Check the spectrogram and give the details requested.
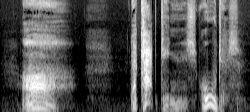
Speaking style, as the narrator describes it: said Davies, and he sighed with relief

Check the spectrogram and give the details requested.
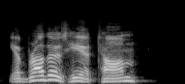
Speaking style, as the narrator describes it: The guard shouted

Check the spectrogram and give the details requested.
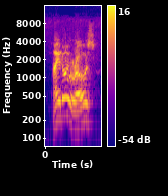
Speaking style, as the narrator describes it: Martin said loudly

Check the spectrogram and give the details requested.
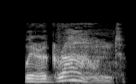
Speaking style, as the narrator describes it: one of the prisoners whispered, but the silence closed in on his voice

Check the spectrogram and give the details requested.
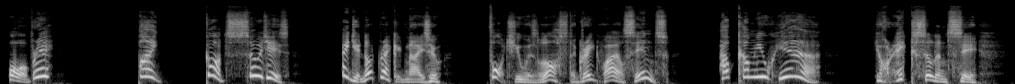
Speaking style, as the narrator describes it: a small, round, brisk man cried

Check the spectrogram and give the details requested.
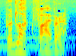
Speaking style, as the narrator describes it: Anakin whispered

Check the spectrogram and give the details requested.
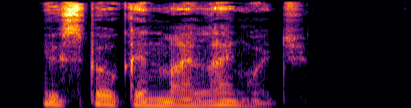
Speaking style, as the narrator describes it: controlling himself, he said calmly

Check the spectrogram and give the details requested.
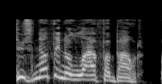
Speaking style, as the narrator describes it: Otora said fiercely

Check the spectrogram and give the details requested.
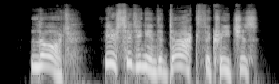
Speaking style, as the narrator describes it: cried Bridie Donahue

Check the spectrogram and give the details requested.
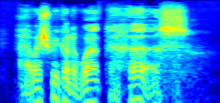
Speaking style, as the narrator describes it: muttered Jack

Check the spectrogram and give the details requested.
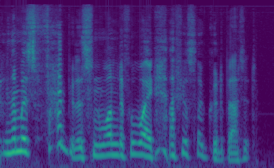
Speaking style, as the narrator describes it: squealed the little robot

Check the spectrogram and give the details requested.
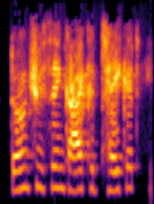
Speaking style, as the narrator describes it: He asked tightly

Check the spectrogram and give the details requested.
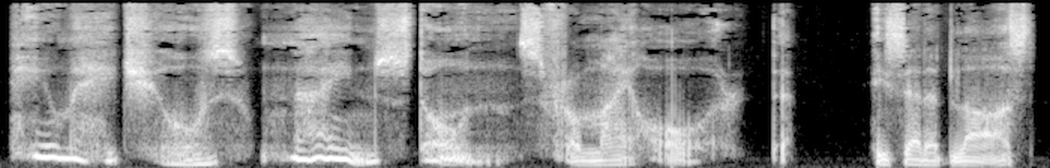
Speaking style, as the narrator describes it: his voice hissing and whining in his long jaws

